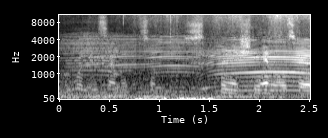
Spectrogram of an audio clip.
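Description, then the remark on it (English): Several beef cattle moo in overlapping, drawn-out calls, a herd lowing together outdoors on a farm just outside Ghent, New York, steady and continuous with no talking. “This is a basic social cowherd group doing what cows have been designed to do.”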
